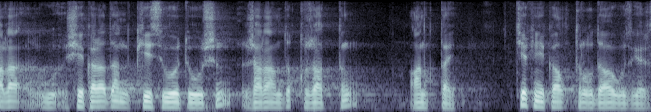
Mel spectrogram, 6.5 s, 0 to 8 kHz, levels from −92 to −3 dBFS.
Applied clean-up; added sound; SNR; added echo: neural mask model Resemble Enhance denoiser.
